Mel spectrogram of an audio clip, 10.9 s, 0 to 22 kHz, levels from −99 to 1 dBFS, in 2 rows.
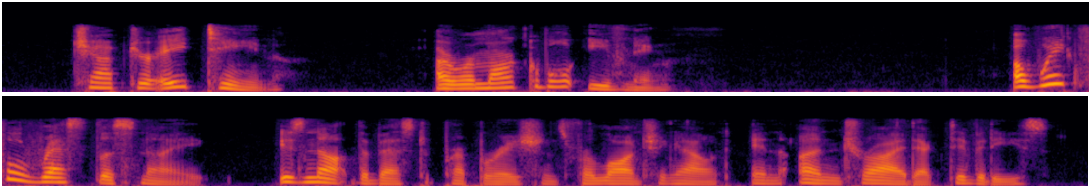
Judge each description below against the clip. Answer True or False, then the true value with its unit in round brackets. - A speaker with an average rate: False (115 wpm)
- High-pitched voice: False (140 Hz)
